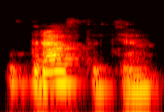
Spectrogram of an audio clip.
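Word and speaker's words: здравствуйте: Suena un poco diferente. Eh, decimos "drastvuyte".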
